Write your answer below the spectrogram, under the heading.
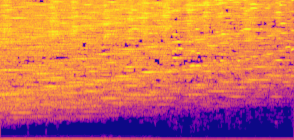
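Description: A loud, harsh scratchy scraping noise, steady throughout, with a high, hissing edge and little bass.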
